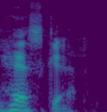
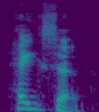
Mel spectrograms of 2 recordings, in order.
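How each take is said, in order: First: The name is said with an 's-k' sound. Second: The name is said with a 'g-s' sound. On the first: The speaker calls it wrong. "Rich Lowry is saying Hesketh" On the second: The speaker calls it right. "The other four guys all pronounce Hegseth"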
